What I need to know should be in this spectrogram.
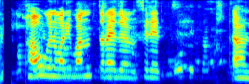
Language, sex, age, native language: Icelandic, male, 18-19, Icelandic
